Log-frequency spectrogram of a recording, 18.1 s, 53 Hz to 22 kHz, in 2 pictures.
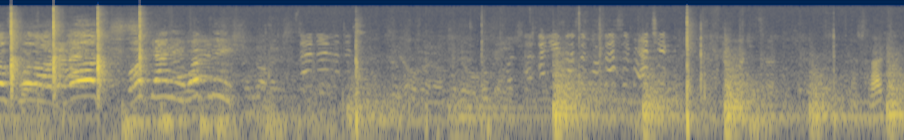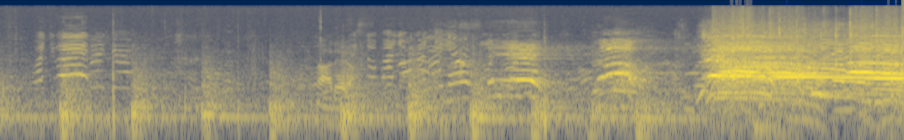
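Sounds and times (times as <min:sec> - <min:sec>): ball being kicked: 0:03.5 - 0:03.9, 0:05.6 - 0:15.8
distant players shouting: 0:12.5 - 0:18.0.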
